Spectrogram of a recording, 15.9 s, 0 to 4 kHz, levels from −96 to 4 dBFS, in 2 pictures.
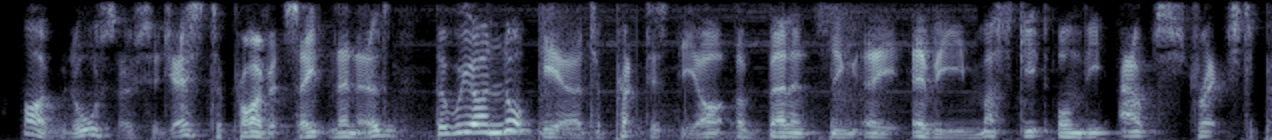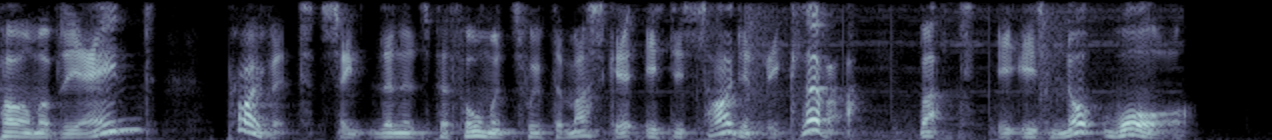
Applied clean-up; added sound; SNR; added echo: neural separator model SepFormer DNS4.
